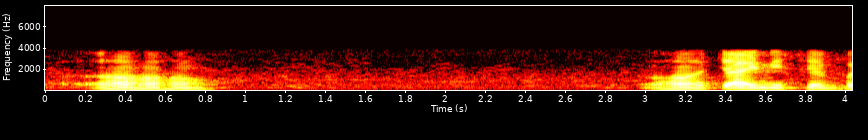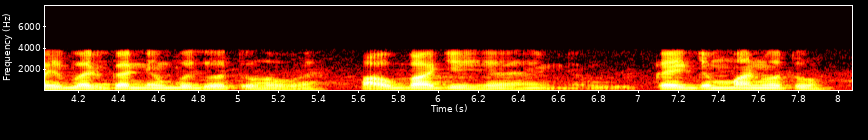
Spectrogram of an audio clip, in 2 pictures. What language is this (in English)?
Gujarati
